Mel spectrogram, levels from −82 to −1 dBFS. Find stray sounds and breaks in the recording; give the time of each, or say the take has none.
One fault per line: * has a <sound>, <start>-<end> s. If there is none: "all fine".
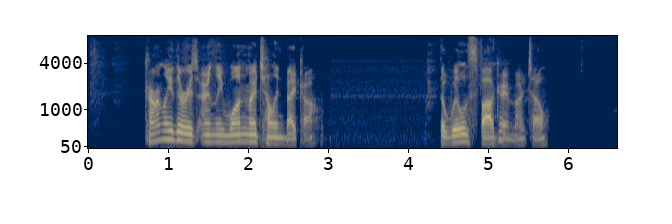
all fine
